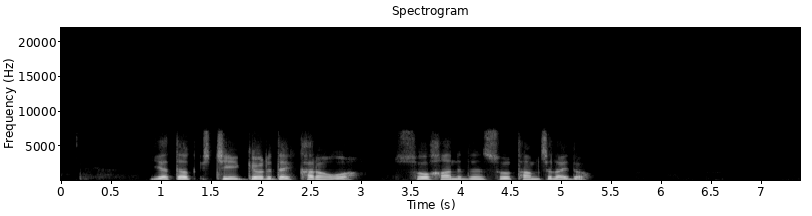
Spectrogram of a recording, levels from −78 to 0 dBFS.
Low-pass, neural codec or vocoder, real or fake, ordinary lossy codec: 7.2 kHz; codec, 16 kHz, 0.7 kbps, FocalCodec; fake; Opus, 24 kbps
